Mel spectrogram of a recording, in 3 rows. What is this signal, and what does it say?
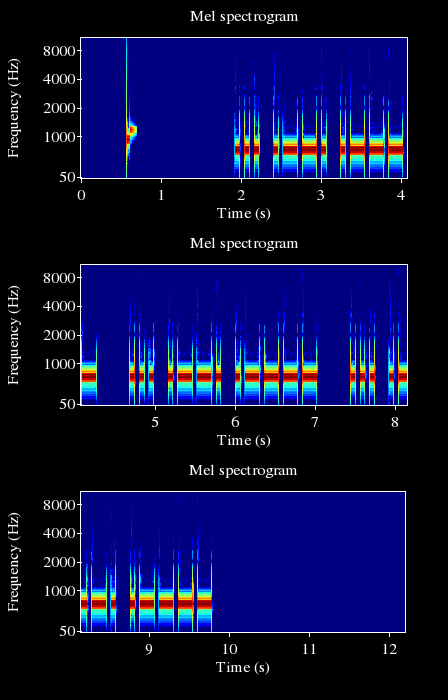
Morse code, heard as a keyed tone, about 20 wpm, 700 Hz. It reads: SP1 SP1 SP1
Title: Callsign Prefixes for Top 25 DXCC - Repeated 3x - 20wpm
